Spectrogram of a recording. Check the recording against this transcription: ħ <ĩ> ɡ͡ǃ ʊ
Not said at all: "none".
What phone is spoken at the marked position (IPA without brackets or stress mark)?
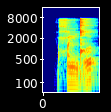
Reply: ĩ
